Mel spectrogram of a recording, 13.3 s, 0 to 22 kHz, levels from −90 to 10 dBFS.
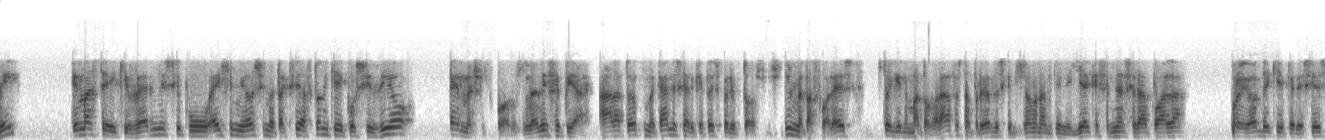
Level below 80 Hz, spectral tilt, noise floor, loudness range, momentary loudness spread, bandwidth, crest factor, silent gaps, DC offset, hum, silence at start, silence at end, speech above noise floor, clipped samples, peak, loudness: -70 dBFS; -6.5 dB/octave; -61 dBFS; 1 LU; 5 LU; 5 kHz; 18 dB; none; under 0.1%; none; 0 s; 0 s; 42 dB; under 0.1%; -2 dBFS; -19 LUFS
